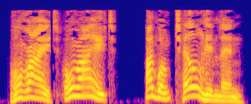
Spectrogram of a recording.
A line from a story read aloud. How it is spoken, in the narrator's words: said Harry irritably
